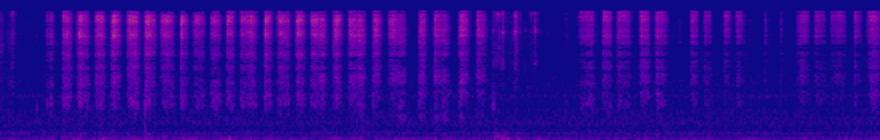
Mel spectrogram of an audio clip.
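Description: A wooden coloured pencil scratches quick back-and-forth strokes into the butterfly outlines of an open paper colouring book page, which is held down by the fingertips of the other hand. The rapid, bright, raspy strokes come at about three per second, briefly grow softer near the middle, then resume and fade to lighter scratching toward the end.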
